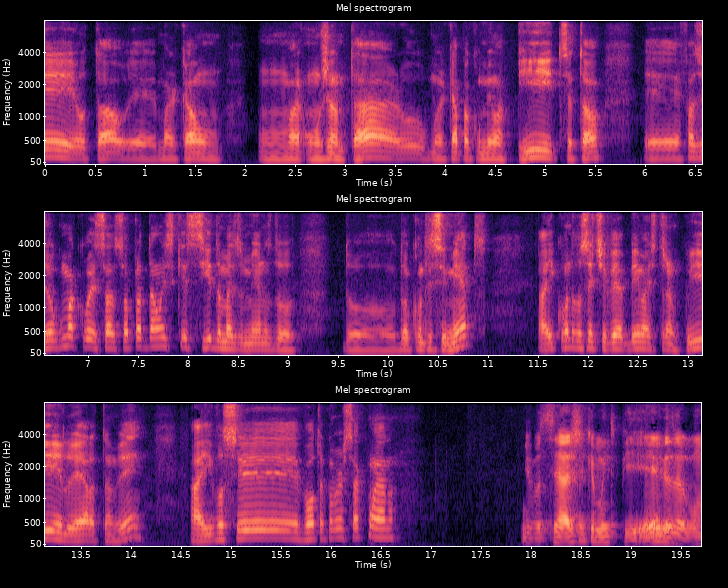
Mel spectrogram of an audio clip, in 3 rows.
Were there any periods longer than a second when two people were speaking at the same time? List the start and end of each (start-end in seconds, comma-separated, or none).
none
